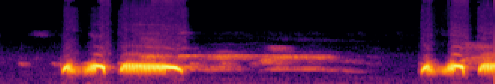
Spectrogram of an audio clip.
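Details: Spotted dove, 'thổ đồng' voice, giving 'gù thúc' and 'gáy gọi' coos: two short coos and a long burry coo, soft higher trailing tones, then the phrase restarting after a pause.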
